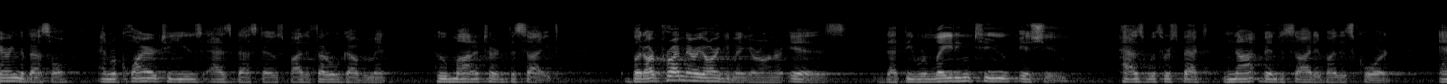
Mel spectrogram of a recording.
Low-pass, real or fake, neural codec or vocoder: 7.2 kHz; real; none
